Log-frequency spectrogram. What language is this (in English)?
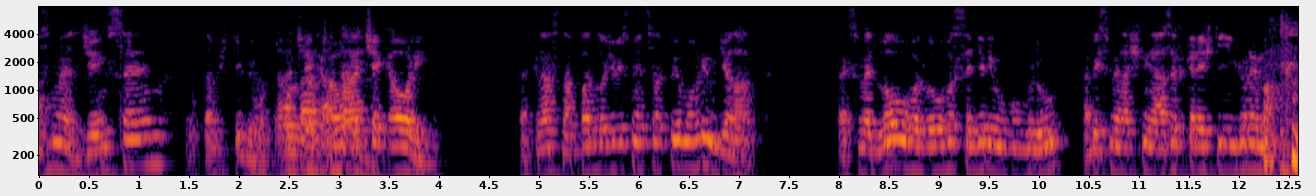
Czech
